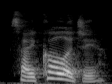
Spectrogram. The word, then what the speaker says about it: psychology: chemistry Saito stomach no though we see the combination C and H we don't pronounce here in these words we pronounce them psycho psychologist psychology stomach chemistry we don't pronounce we pronounce k psycho is a person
